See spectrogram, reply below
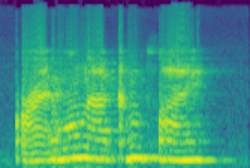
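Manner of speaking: ordinary delivery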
